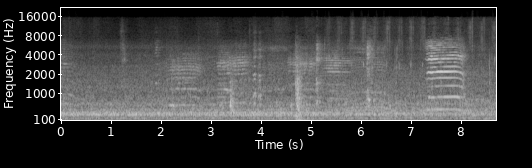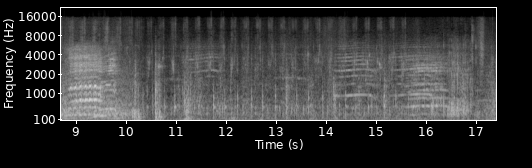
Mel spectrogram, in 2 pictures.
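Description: Goats on a small farm bleat repeatedly in wavering cries, several loud and close, over steady background noise, with brief spoken words in between.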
